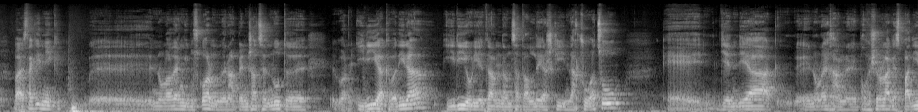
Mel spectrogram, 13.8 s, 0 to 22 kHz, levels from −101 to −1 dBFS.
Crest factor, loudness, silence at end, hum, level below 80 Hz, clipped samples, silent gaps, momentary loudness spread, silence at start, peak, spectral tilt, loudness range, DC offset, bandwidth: 18 dB; -28 LUFS; 0 s; none; -40 dBFS; under 0.1%; none; 12 LU; 0 s; -10 dBFS; -5 dB/octave; 4 LU; under 0.1%; 18 kHz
